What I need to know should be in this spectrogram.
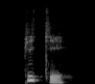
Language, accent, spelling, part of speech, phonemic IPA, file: French, France, piquait, verb, /pi.kɛ/, LL-Q150 (fra)-piquait.wav
- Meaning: third-person singular imperfect indicative of piquer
